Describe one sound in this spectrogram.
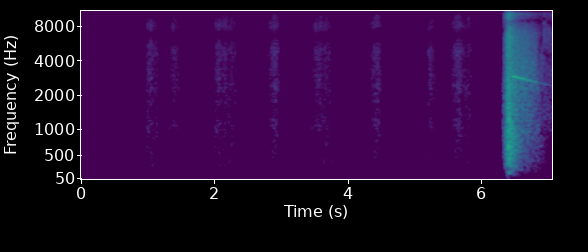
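Footsteps crunch on grass.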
